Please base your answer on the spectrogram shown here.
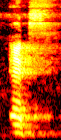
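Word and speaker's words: equis: Next one इज एक्स। एक्स को हम pronounce करते हैं एकिस, एकिस।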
